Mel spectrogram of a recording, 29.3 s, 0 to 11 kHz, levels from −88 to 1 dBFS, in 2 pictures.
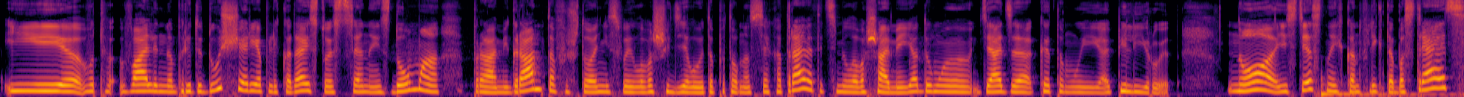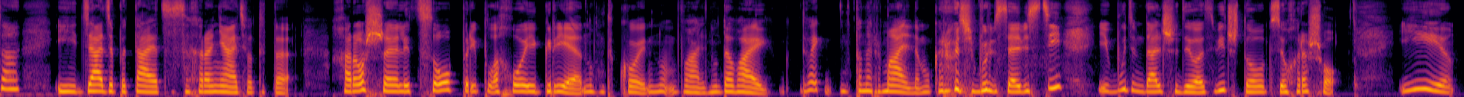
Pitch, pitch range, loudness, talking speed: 205 Hz, 190-225 Hz, -23 LUFS, 145 wpm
